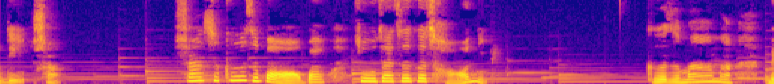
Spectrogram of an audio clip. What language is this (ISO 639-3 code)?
zho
